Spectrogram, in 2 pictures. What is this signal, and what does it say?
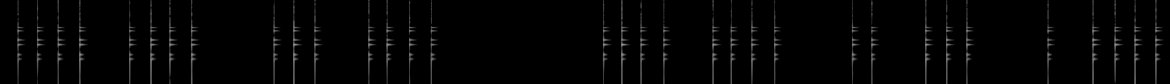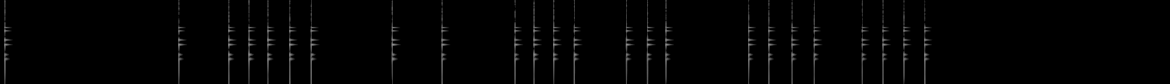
Tap code, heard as taps on glass, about 5 knocks a second. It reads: TO THE EAST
